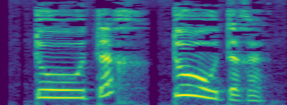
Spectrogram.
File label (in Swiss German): "oder", alsace; medecine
